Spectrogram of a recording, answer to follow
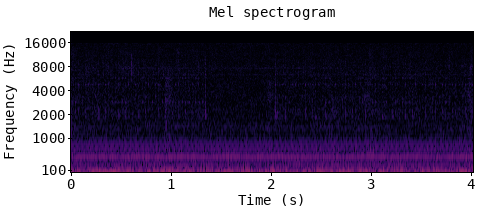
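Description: Faint room tone: a steady low hum with a few faint steady tones beneath it, and no distinct sounds.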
